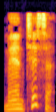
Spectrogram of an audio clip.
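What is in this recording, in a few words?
"mantissa", English, British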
